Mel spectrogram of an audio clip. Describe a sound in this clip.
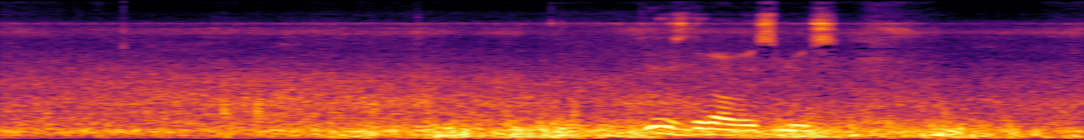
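A car drives past nearby.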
